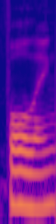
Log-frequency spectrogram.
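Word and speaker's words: Fowling: Yeah, it's actually pronounced foaling, like bowling with an F.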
